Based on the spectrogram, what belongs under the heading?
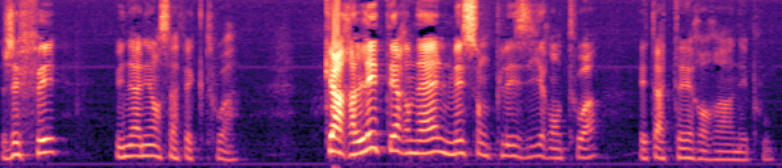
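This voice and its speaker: A man's voice: a little high, takes it slowly. A man preaching a sermon, joking with the congregation and at times crying out lines at full voice. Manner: lively, jokes with the audience, shouts some lines.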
